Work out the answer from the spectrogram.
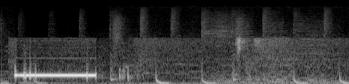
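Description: Telephone tone as a number is dialed again: one steady, loud electronic tone lasting just under a second, followed by quieter, scattered low noises.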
